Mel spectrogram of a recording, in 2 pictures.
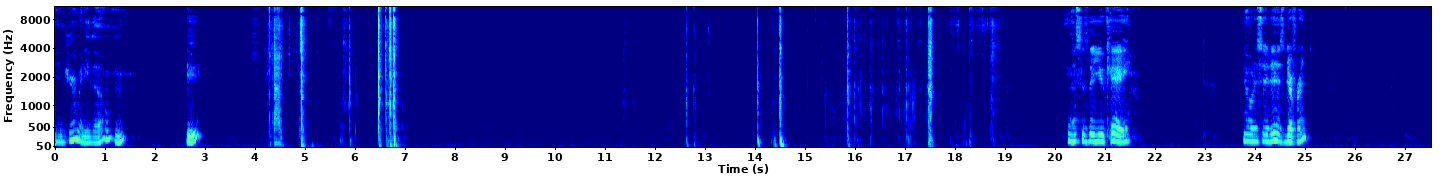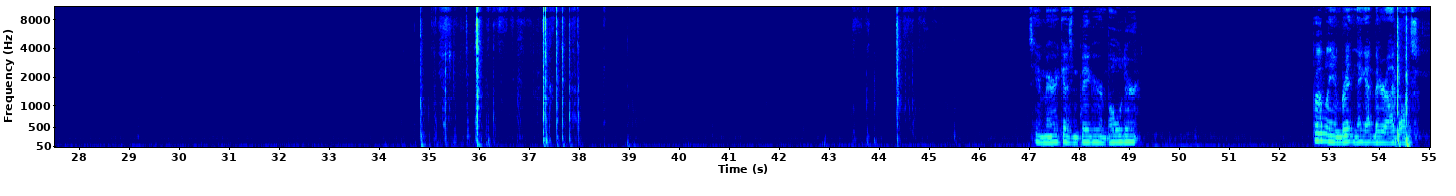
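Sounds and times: plastic case clicks and clatter: 5.7s - 6.9s, 14.0s - 14.6s, 15.4s - 17.6s, 37.2s - 38.1s
plastic case clicks and knocks: 6.4s - 6.9s.

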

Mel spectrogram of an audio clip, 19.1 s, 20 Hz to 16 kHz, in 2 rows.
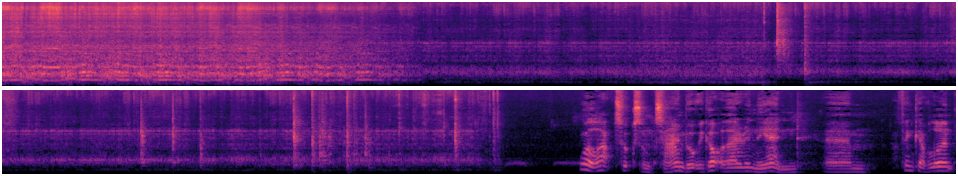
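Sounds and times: lathe motor whine: 0.0s - 14.4s.

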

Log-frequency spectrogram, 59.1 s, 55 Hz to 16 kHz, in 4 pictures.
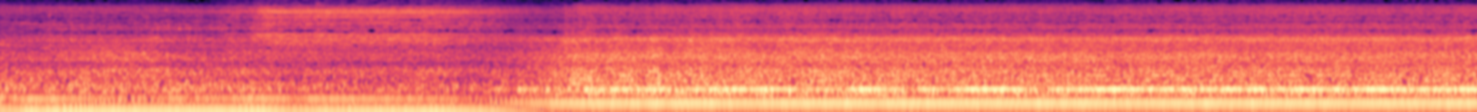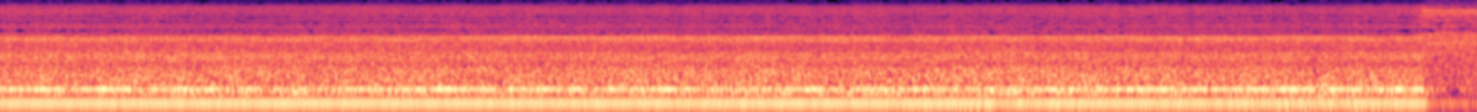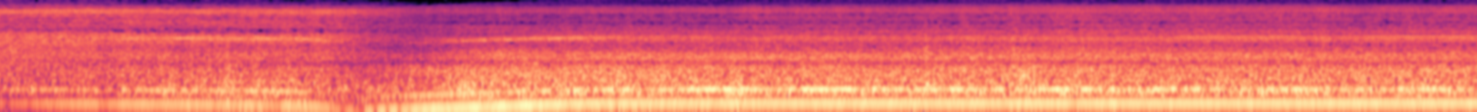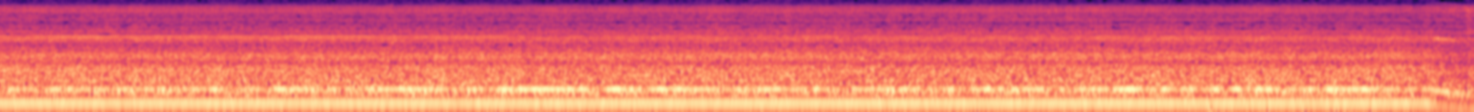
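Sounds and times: drill whine: 0.0s - 59.0s
drilling rig engine drone: 0.0s - 59.0s
air blowing hiss: 2.2s - 5.6s, 27.2s - 33.6s.

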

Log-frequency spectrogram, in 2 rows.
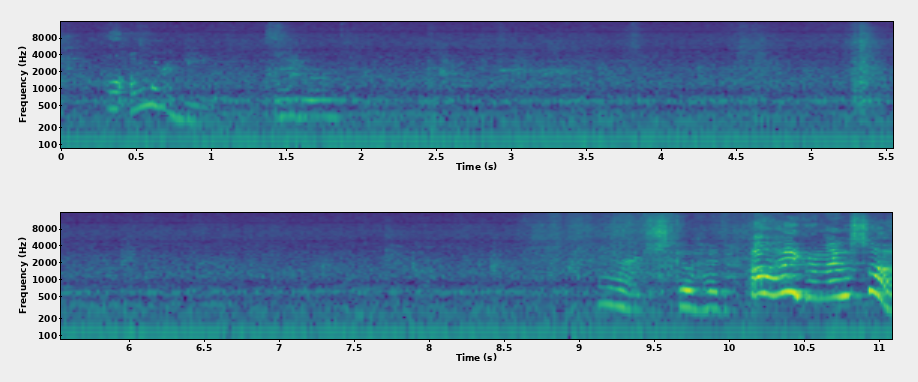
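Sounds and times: low machine hum: 0.0s - 11.0s.

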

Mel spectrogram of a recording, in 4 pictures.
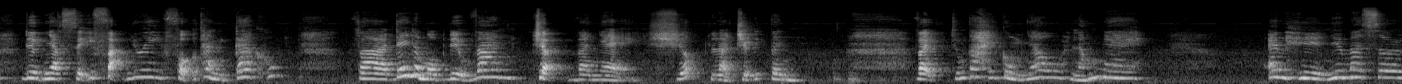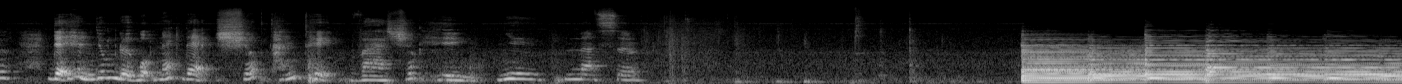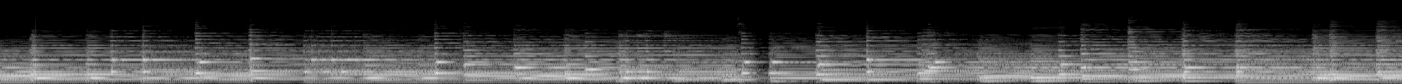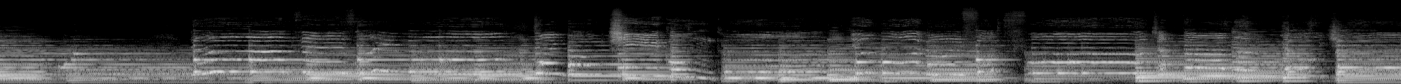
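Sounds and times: upright piano playing waltz: 24.2s - 56.0s.

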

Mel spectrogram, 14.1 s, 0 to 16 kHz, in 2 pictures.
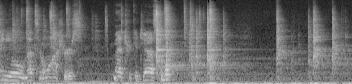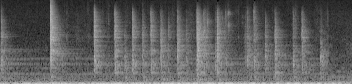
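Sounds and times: steel ringing: 0.0s - 13.8s
low hum: 0.0s - 14.0s.

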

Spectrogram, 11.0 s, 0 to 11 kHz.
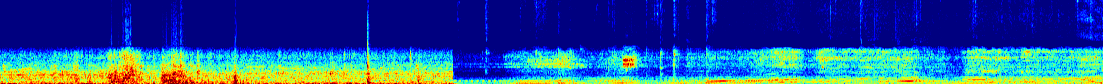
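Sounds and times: car engines accelerating hard: 0.0s - 11.0s.

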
